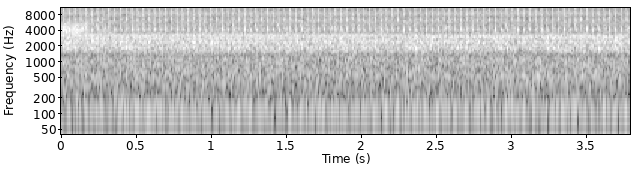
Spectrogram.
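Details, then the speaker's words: 2012 Chevy Cruze 1.4 liter idling in closed loop: steady, even idle with smooth hum, no stumble or hiss; fuel trims and sensor 1 O2 switching normally; vacuum leak in the valve cover's integrated PCV valve, fixed by a new valve cover. "You see that short-term fuel trim going up and down past stoichiometric. The O2 sensor on sensor 1 is going up and down stoichiometric. That's what you want to see."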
